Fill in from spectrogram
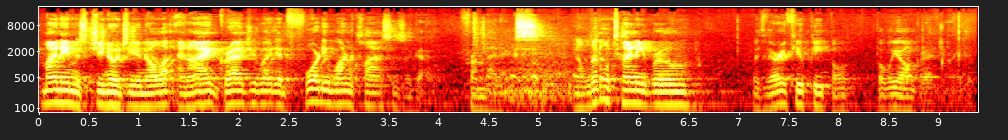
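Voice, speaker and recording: An older man giving a measured, storytelling award speech at a graduation ceremony, partly read aloud. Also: lowish voice, a bit bright, a little hiss or hum. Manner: measured, storytelling delivery with fillers. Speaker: award presenter. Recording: echoey hall, faint ambience.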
